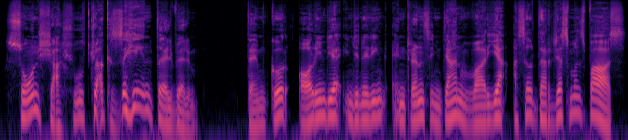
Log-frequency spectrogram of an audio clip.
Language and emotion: Kashmiri, happy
